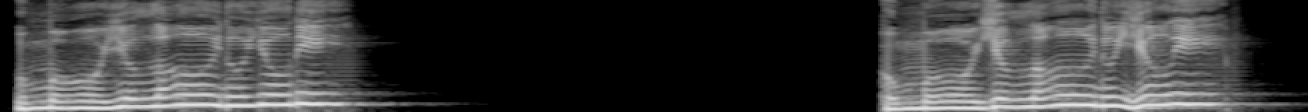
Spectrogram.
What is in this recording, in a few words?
voice commentary bump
